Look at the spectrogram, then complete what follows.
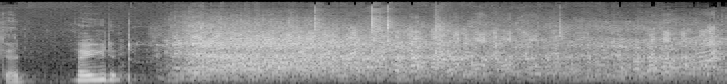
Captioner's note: audience laughter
